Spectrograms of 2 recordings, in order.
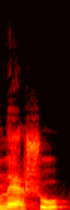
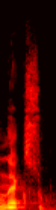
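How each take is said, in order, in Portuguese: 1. O x não tem som de ks. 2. O x tem som de ks. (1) "Eu não falo nexo" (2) "eu falo nexo"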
